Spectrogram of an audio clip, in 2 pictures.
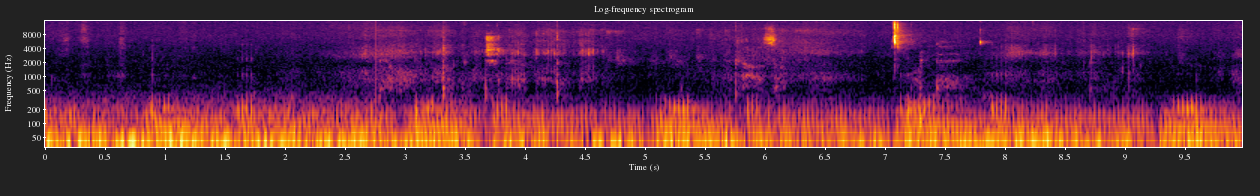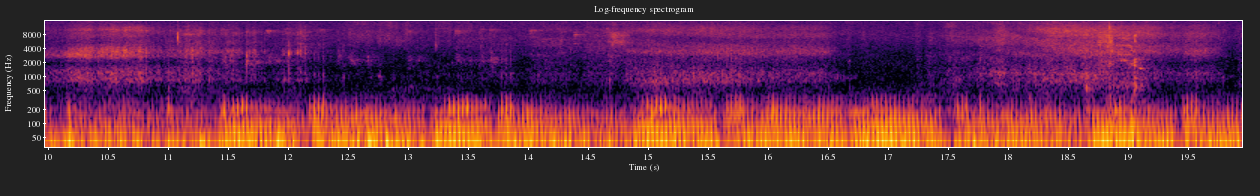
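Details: Extended purring by Doroti, a female domestic cat: a deep, steady rumble breaking into breath-paced swells roughly every second, with intermittent soft whispering and brief rustling throughout.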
